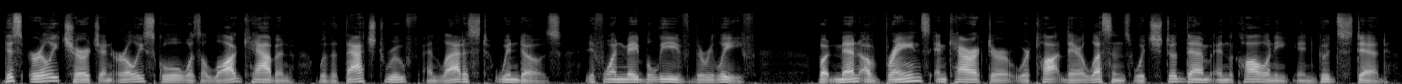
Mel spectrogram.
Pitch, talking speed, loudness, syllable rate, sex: 105 Hz, 180 wpm, -23 LUFS, 4.7 syllables/s, male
